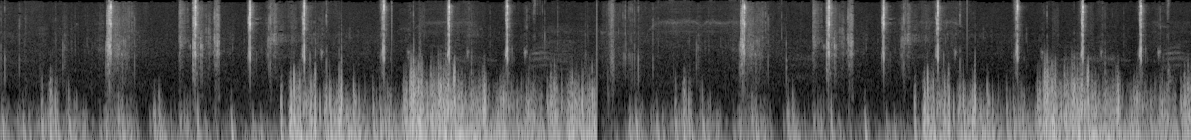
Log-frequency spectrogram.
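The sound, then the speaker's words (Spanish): Sharp, dry snips from harvest shears click again and again at an irregular pace in a vineyard during the grape harvest, over a steady bed of rustling and dull thuds as cut grape bunches drop into a bucket. “Es un golpe seco, el clac, y cuando el racimo cae en el cubo”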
